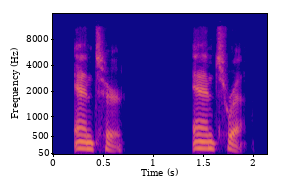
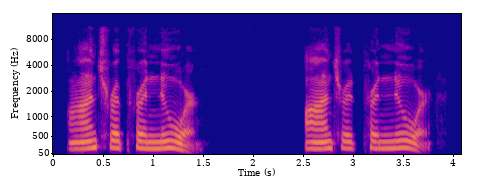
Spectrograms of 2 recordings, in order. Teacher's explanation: this is a French word and the beginning of the word is on instead of in.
